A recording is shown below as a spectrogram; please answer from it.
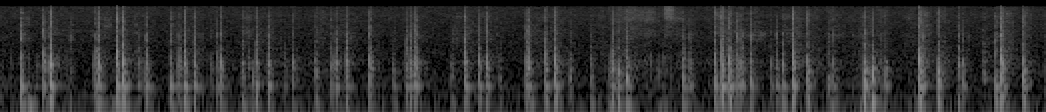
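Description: Fingertips and nails tap and scratch the lid of a closed, hollow, medium-sized white cardboard iPad box held in both hands. Quick, dry, clustered taps with very short decay and a low hollow body sound blend with soft scratching. The taps come in uneven bursts throughout the clip.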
